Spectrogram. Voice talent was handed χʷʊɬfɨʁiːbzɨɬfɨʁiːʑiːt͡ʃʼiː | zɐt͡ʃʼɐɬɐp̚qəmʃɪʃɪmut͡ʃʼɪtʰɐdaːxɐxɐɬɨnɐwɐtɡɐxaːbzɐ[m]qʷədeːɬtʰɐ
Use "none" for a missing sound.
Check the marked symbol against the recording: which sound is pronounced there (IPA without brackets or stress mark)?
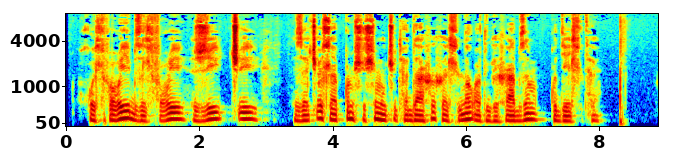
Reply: m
